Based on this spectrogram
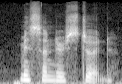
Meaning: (verb) simple past and past participle of misunderstand; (adjective) 1. Not comprehended correctly 2. Not viewed with sympathy and understanding despite warranting it
- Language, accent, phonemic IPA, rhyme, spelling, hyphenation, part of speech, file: English, US, /ˌmɪs.ʌn.dɚˈstʊd/, -ʊd, misunderstood, mis‧un‧der‧stood, verb / adjective, En-us-misunderstood.ogg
